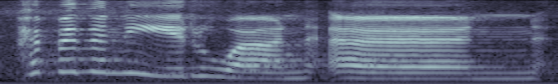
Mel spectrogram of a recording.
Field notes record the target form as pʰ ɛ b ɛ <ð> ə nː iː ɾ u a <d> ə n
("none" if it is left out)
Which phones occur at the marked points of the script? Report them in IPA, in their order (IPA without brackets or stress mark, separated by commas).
ð, n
